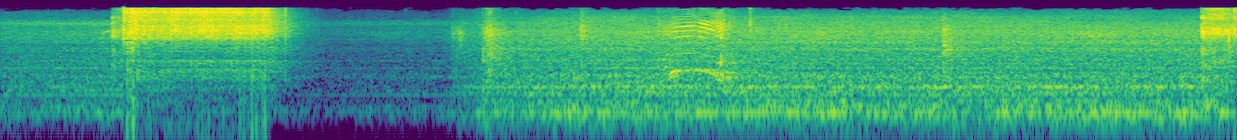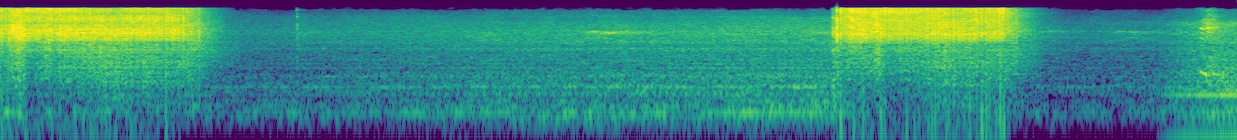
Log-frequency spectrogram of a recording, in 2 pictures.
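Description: A welding arc crackles and hisses in short bursts.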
